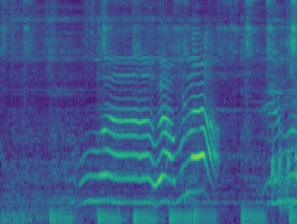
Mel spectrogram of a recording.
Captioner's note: humming~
